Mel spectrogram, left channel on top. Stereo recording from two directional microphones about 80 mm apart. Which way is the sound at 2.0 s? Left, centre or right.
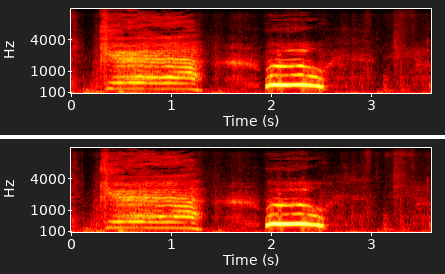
Centre.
